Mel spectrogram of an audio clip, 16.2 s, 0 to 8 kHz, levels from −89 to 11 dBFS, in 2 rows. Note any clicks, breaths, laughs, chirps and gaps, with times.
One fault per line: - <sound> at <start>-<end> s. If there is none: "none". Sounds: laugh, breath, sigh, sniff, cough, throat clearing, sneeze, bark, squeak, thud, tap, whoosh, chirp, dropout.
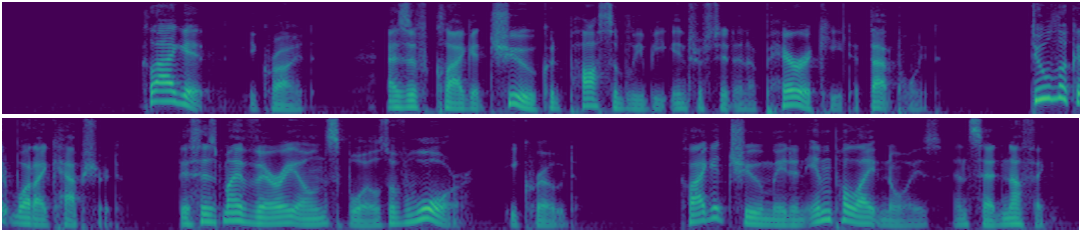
none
